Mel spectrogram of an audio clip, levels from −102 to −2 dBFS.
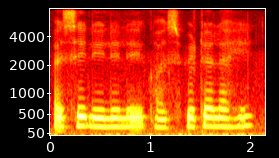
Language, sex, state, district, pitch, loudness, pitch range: Marathi, female, Maharashtra, Solapur, 210 Hz, -15 LUFS, 205-220 Hz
